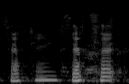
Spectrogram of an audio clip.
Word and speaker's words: satsang: Satsang?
